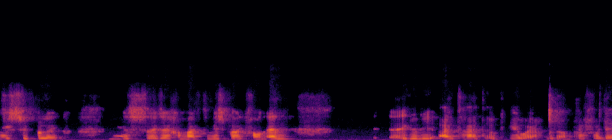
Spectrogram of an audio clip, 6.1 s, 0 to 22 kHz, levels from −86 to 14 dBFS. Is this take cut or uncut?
cut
